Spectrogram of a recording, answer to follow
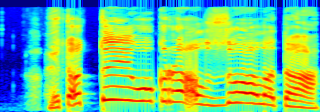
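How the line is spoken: Shout. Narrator (Russian): закричал хитрец

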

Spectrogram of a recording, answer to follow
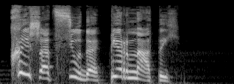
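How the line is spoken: Sharp scolding shout. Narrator (Russian): Кикилия прикрикнула на него

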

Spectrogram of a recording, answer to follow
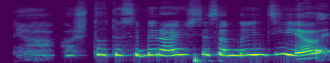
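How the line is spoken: Trembling question. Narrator (Russian): спросила Сюзон дрожащим голосом

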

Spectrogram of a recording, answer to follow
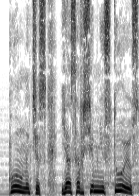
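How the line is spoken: Babbling. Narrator (Russian): лепетала она

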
